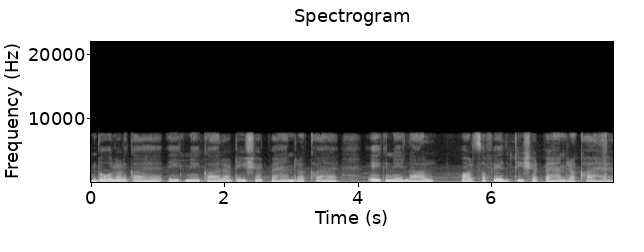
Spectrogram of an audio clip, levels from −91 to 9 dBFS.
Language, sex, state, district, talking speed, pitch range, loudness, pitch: Hindi, female, Uttar Pradesh, Muzaffarnagar, 145 wpm, 235-250 Hz, -15 LUFS, 240 Hz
